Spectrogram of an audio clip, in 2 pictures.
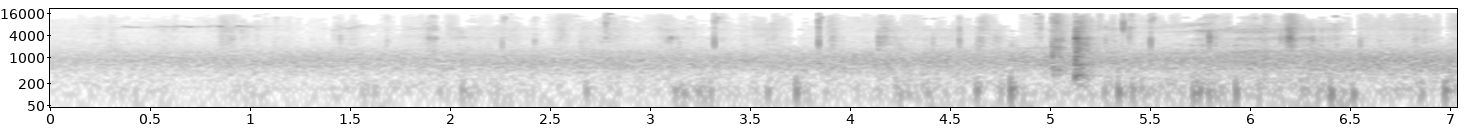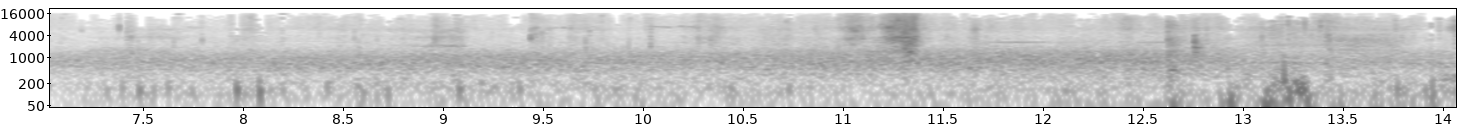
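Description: Footsteps of a person walking on a paved path, a scatter of light steps, over a rushing noise that grows steadily louder.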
